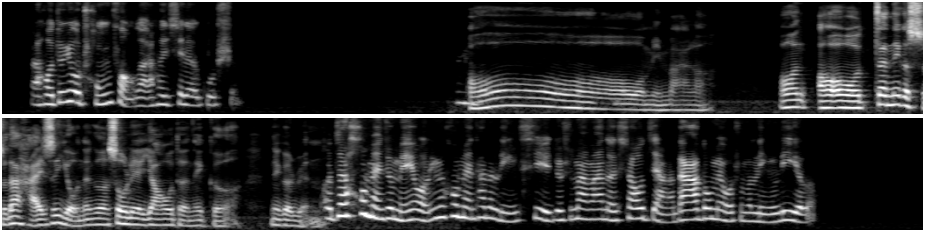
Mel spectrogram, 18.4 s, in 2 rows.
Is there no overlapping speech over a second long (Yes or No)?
Yes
